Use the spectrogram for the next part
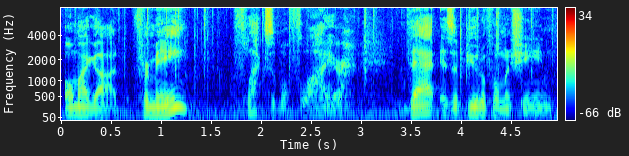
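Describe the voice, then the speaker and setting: An actor playing a jovial, enthusiastic husband hosting a holiday party in an audio play, hearty and exclamatory. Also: male voice, fairly low pitch, expressive, unhurried, a little mellow, slight background noise. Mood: delighted.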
